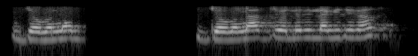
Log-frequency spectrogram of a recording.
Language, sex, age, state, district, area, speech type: Odia, female, 18-30, Odisha, Boudh, rural, conversation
